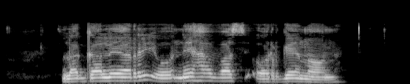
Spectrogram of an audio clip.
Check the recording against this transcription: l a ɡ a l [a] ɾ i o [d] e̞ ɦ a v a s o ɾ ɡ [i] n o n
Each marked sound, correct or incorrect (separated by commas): incorrect, incorrect, incorrect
